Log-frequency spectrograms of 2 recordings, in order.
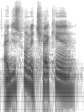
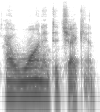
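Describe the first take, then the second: First: Higher, tentative check-in; a demo of hedging, pitched up; hesitant. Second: Plain, even statement without hedging; assertive. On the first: Coach showing a weak email line, hesitant. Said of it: "it sounds hesitant". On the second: Coach showing the email line without "just", assertive. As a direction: state it directly, settled at the end. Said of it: "Which one sounds more assertive?". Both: Shown as a demonstration.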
